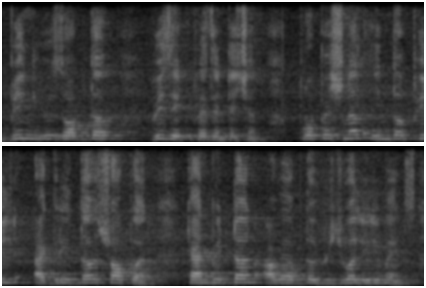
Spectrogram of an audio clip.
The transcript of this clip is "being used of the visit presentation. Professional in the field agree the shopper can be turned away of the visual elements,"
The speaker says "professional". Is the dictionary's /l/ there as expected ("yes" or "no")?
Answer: yes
